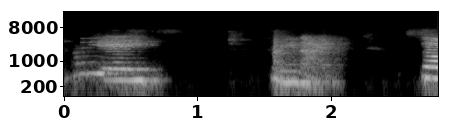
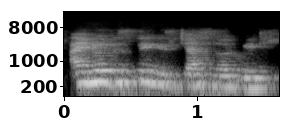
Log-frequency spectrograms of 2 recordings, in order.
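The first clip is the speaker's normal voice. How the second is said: ordinary talk, nothing marked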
